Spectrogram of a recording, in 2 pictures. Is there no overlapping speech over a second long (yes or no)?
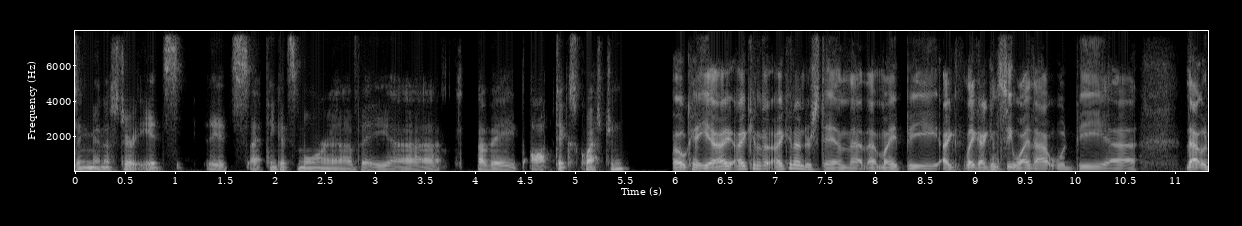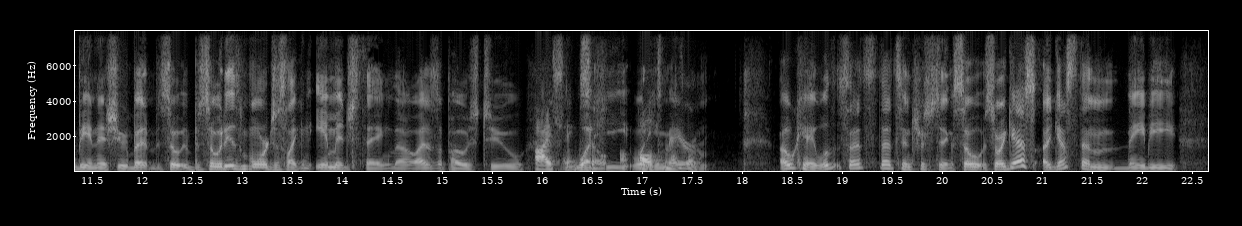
no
